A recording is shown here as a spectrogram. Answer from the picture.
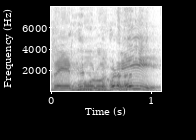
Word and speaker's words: Rainbowlogy: อ ก เ สี ย ง ว่ า Rainbowlogy คื อ ต า ม ร า ก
